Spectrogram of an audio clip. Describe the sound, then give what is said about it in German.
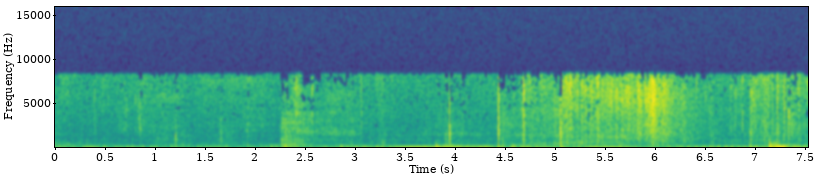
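Clip-clop of hooves from a passing horse-drawn carriage: irregular hoof knocks over a steady, rumbling noise that swells in the middle, with a louder knock near the end. “Ah, eine Kutsche.”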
